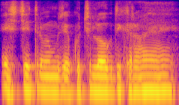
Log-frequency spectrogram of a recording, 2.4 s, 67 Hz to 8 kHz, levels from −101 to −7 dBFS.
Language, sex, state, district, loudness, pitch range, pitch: Hindi, male, Arunachal Pradesh, Lower Dibang Valley, -17 LUFS, 120-130 Hz, 125 Hz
